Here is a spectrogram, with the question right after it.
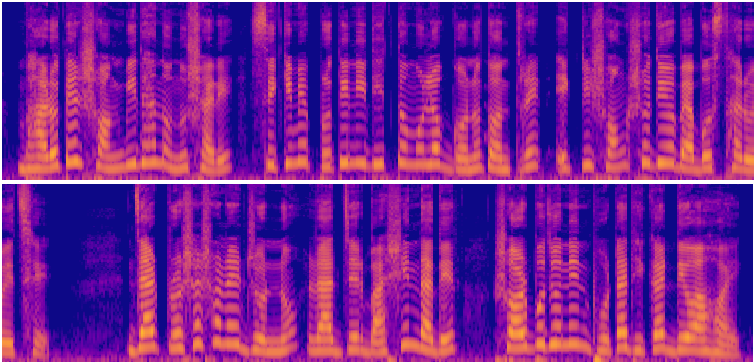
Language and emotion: Bengali, neutral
